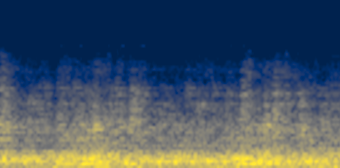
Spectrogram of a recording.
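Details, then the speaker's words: Kenmore gas dryer running with a loud, steady rolling rumble like a rock tumbler; worn drum guide rollers, replaced along with belt and idler. "notice how loud that is that's a very good indication that the guide rollers that the drum rides on are bad"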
